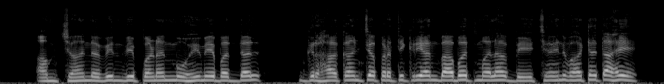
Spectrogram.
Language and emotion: Marathi, fearful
